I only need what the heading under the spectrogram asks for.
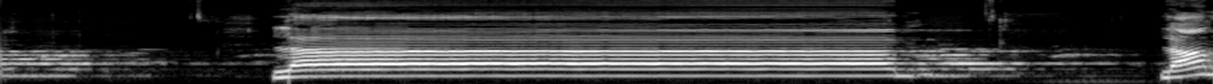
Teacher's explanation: लाम को जबान का किनारा और दवाहक से सनाया तक के मसूड़ों से अदा करेंगे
